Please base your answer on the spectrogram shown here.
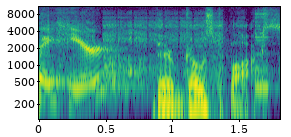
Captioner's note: voiceover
